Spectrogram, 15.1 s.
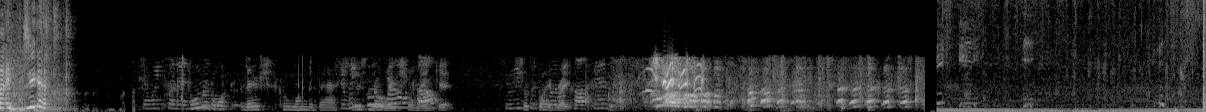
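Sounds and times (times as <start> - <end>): people shrieking with laughter: 8.0 - 9.8
steady low hum: 11.7 - 15.0.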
